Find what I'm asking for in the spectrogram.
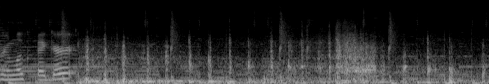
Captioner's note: wheels rolling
